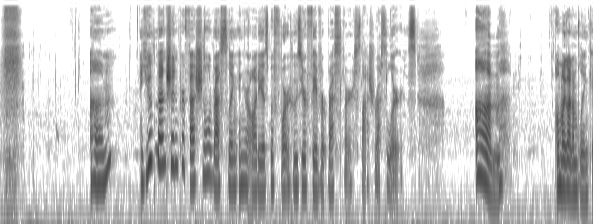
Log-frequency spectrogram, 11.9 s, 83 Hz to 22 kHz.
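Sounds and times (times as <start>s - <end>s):
crunchy fruit being bitten and chewed: 0.4s - 2.8s
speech: 1.8s - 8.7s, 9.5s - 10.2s, 11.1s - 11.8s.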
